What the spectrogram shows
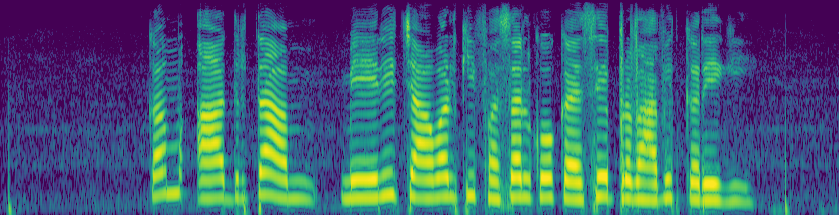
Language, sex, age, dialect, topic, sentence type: Hindi, female, 18-24, Awadhi Bundeli, agriculture, question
